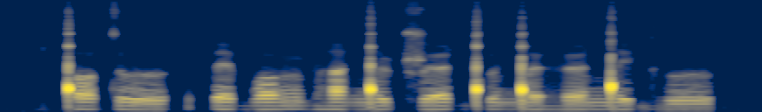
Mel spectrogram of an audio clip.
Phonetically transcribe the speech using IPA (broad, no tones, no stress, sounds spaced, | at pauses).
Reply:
ǃ ɔ t ʊ | θ ɛ b ɔ ŋ ɡʱ a ŋ͡ǃ ʏ ʈ͡ʂ œ ǃʼ ʊ ŋ͡ǃ œ ɦ œ ŋ͡ǃ e ɡʱ ʊ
